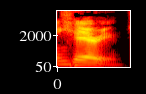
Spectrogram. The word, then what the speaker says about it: Sha'Carri: Sha'Carri.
